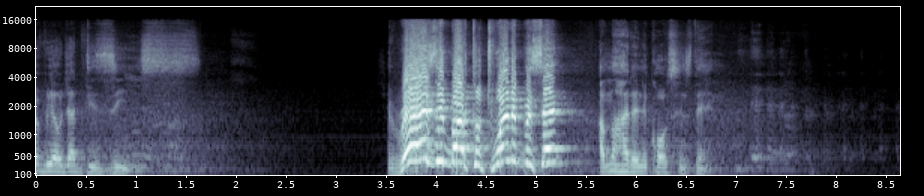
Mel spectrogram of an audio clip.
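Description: A middle-aged man speaks with animation through a clip-on microphone, sometimes loudly.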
